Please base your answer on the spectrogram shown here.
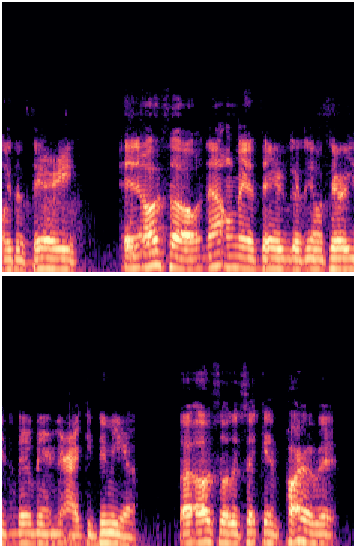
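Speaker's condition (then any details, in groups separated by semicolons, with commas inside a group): Cerebral palsy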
